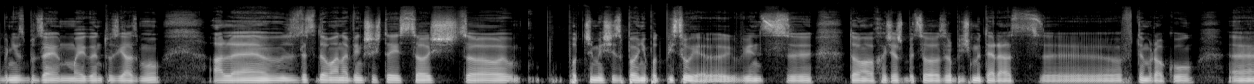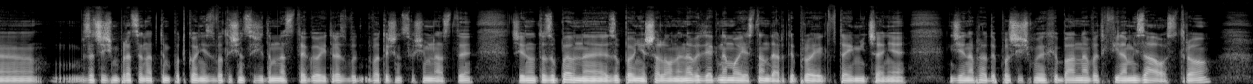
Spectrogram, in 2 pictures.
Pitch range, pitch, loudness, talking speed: 90-100 Hz, 95 Hz, -16 LUFS, 140 wpm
